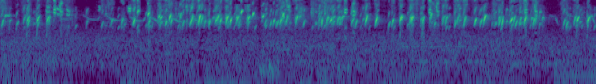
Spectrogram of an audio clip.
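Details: European goldfinch twittering busily: fast runs of high, slightly metallic chirps and short trills, nearly unbroken, with a brief quieter gap early on.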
